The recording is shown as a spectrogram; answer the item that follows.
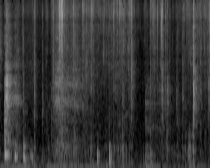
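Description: Paper and plastic album packaging crinkling and rustling as it is handled and opened, in irregular crackles, after a short laugh at the start.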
